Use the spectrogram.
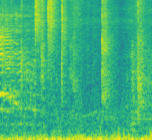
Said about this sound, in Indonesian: Nah, ini kambing Sanen.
